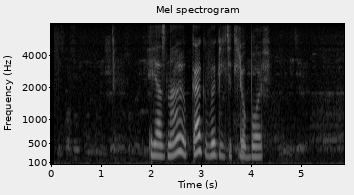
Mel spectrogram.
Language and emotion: Russian, positive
